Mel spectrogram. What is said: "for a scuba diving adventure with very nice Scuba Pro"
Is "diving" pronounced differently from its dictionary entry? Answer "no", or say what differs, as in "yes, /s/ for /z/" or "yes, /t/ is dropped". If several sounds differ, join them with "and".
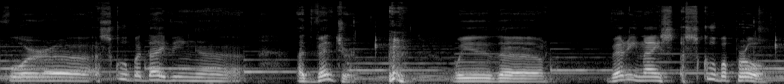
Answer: no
